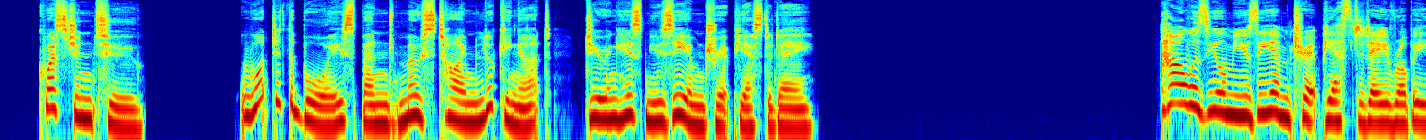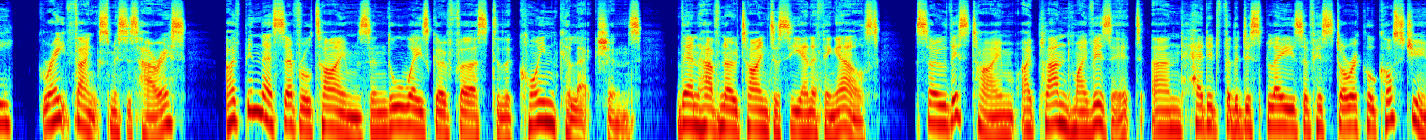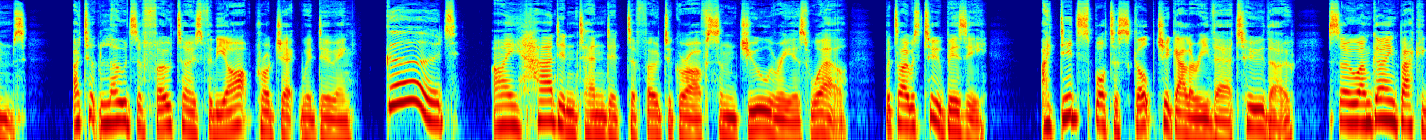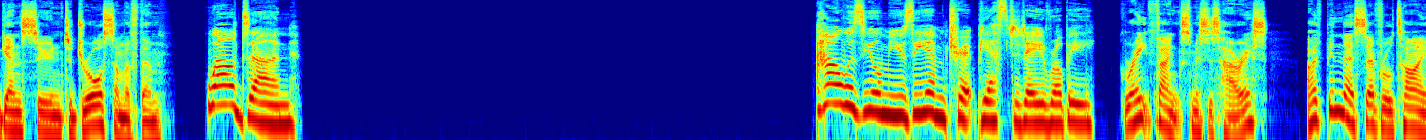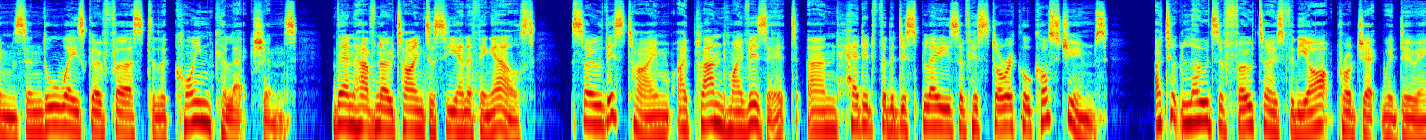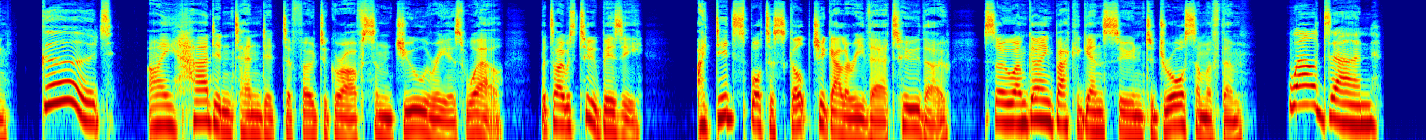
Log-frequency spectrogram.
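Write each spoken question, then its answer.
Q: What did the boy spend most time looking at during his museum trip yesterday?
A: historical costumes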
